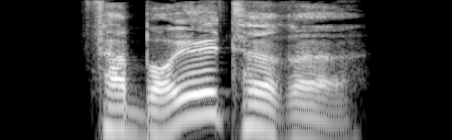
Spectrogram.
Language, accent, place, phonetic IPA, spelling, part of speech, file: German, Germany, Berlin, [fɛɐ̯ˈbɔɪ̯ltəʁə], verbeultere, adjective, De-verbeultere.ogg
- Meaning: inflection of verbeult: 1. strong/mixed nominative/accusative feminine singular comparative degree 2. strong nominative/accusative plural comparative degree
